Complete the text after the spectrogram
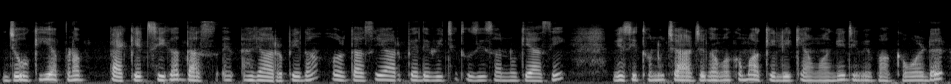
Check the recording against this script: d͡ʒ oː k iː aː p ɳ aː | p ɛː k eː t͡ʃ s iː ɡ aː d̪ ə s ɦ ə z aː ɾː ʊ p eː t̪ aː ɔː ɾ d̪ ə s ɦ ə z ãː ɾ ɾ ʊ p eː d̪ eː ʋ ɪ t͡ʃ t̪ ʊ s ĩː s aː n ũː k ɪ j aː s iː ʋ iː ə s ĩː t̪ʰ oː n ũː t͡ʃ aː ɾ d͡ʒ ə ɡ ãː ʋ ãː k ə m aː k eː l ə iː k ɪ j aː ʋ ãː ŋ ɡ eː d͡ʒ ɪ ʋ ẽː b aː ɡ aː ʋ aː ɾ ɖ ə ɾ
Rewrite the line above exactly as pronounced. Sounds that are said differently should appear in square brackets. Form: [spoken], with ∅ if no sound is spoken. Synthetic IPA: d͡ʒ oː k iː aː p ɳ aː | p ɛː k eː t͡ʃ s iː ɡ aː d̪ ə s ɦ ə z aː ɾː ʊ p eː [d̪] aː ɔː ɾ d̪ ə s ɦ ə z [aː] ɾ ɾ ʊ p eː d̪ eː ʋ ɪ t͡ʃ t̪ ʊ s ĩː s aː n ũː k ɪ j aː s iː ʋ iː ə s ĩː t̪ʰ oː n ũː t͡ʃ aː ɾ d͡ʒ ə ɡ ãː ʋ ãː k ə m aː k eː l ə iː k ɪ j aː ʋ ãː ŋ ɡ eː d͡ʒ ɪ ʋ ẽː b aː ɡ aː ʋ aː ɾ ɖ ə ɾ

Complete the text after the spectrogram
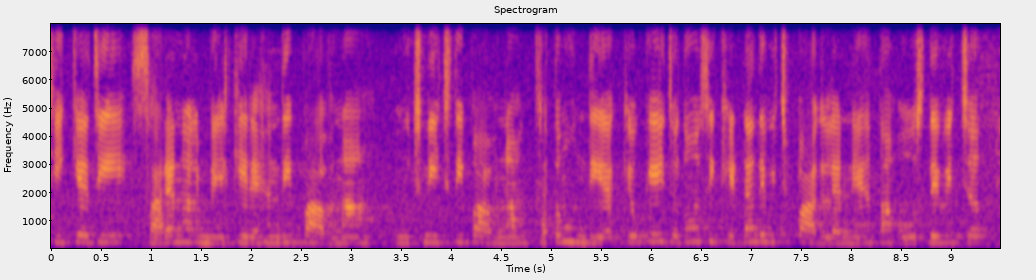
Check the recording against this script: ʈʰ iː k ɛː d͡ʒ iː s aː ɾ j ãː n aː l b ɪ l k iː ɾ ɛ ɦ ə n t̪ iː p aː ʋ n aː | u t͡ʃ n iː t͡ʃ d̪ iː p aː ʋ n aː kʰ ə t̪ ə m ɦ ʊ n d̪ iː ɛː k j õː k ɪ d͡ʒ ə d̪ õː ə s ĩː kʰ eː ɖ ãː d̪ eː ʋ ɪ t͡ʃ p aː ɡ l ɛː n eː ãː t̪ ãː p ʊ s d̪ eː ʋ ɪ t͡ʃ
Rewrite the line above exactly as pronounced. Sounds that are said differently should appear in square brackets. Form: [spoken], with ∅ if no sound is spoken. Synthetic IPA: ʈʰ iː k ɛː d͡ʒ iː s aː ɾ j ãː n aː l [m] ɪ l k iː ɾ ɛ ɦ ə n [d̪] iː p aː ʋ n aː | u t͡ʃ n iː t͡ʃ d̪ iː p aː ʋ n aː kʰ ə t̪ ə m ɦ ʊ n d̪ iː ɛː k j õː k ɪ d͡ʒ ə d̪ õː ə s ĩː kʰ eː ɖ ãː d̪ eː ʋ ɪ t͡ʃ p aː ɡ l ɛː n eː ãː t̪ ãː [ʔ] ʊ s d̪ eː ʋ ɪ t͡ʃ

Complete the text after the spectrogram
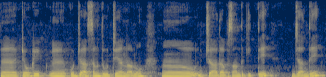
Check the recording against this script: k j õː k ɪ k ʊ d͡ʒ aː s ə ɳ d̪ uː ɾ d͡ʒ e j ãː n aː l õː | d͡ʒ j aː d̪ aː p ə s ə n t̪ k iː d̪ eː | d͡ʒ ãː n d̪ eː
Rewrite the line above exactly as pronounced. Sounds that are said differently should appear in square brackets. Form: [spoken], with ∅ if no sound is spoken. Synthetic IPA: k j õː k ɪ k ʊ d͡ʒ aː s ə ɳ d̪ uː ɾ d͡ʒ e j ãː n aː l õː | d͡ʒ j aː d̪ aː p ə s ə n [d̪] k iː [t̪] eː | d͡ʒ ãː n d̪ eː

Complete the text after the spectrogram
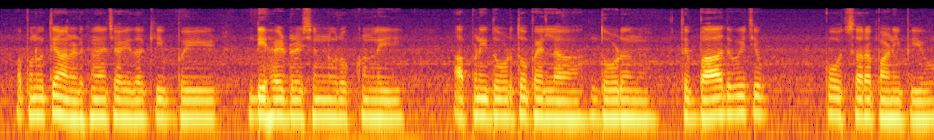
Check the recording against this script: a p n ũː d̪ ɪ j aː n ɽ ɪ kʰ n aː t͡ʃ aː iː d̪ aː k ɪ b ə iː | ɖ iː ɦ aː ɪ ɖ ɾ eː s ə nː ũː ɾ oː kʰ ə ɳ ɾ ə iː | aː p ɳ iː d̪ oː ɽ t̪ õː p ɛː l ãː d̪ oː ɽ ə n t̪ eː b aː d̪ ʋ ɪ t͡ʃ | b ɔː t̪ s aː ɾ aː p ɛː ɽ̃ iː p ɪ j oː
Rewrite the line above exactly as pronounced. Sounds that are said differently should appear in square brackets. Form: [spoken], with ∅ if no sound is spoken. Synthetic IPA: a p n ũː [t̪] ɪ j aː n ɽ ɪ kʰ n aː t͡ʃ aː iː d̪ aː k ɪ b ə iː | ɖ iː ɦ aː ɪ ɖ ɾ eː [ʃ] ə nː ũː ɾ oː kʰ ə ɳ [l] ə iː | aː p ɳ iː d̪ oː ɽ t̪ õː p ɛː l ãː d̪ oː ɽ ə n t̪ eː b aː d̪ ʋ ɪ t͡ʃ | b ɔː t̪ s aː ɾ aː p [aː] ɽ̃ iː p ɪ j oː

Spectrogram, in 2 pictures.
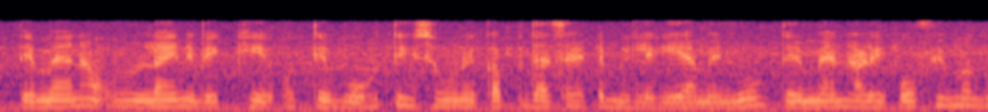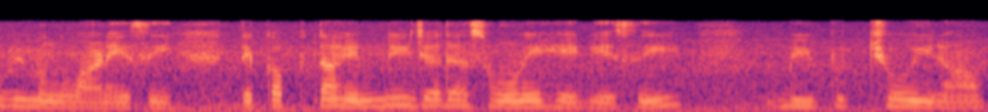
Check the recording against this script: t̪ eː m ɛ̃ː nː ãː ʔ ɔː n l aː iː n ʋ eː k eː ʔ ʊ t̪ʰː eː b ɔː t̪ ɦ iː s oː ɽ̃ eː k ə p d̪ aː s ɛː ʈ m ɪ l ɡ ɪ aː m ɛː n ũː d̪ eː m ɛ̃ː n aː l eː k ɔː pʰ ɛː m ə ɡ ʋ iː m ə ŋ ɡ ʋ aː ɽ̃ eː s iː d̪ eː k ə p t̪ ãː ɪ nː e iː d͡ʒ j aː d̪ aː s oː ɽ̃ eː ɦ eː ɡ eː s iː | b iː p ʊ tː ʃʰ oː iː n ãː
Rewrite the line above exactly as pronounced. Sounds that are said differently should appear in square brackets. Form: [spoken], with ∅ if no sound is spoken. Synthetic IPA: t̪ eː m ɛ̃ː [n] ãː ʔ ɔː n l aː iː n ʋ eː [kʰ] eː ʔ ʊ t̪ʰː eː b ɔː t̪ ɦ iː s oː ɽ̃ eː k ə p d̪ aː s ɛː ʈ m ɪ l ɡ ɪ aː m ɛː n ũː [t̪] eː m ɛ̃ː n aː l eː k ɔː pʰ [iː] m ə ɡ ʋ iː m ə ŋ ɡ ʋ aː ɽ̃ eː s iː [t̪] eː k ə p t̪ ãː ɪ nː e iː d͡ʒ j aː d̪ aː s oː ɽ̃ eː ɦ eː ɡ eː s iː | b iː p ʊ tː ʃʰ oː iː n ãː

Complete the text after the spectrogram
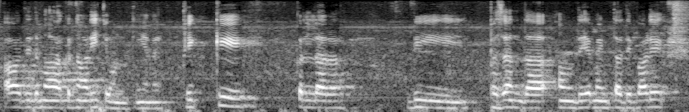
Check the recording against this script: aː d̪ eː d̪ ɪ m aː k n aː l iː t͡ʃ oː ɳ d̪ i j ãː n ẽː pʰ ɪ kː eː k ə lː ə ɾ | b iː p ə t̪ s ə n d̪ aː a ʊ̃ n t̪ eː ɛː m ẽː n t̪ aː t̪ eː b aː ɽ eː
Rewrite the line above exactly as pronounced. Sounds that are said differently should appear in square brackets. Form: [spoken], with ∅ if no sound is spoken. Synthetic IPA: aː d̪ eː d̪ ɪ m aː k n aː l iː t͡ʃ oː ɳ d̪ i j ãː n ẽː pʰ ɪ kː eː k ə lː ə ɾ | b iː p ə [∅] s ə n d̪ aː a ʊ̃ n [d̪] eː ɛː m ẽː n t̪ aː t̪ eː b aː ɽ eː

